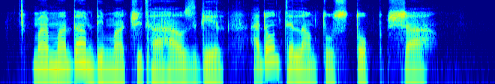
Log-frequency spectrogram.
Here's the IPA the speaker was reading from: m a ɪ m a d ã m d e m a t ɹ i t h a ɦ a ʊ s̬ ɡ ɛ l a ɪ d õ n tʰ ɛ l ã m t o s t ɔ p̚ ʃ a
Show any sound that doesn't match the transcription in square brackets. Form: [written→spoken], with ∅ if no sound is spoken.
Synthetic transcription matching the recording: m a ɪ m a d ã m d e m a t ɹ i t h a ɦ a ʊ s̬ ɡ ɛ l a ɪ d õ n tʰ ɛ l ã m t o s t ɔ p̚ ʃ a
